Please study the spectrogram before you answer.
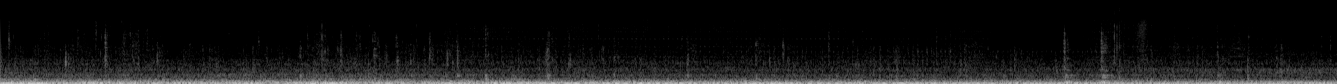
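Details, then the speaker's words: Mitsubishi Montero after fitting insulators to the rear coil springs, test driven over rough, bumpy pavement and turns where it knocked before: only low tyre and road rumble, no clunks or knocks from the rear; suspension quiet. "pagkan mo diyan sir pinggan natin Ano sir Wala sir Wala na ox na mga kabok"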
